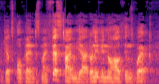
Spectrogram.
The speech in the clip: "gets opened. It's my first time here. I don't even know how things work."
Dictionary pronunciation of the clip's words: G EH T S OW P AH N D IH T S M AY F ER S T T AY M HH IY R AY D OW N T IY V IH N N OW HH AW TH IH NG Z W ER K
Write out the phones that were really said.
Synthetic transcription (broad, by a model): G EH T S OW P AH N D IH T S M AY F ER S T T AY M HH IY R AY D OW N T IY V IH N N OW HH AW TH IH NG Z W ER K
